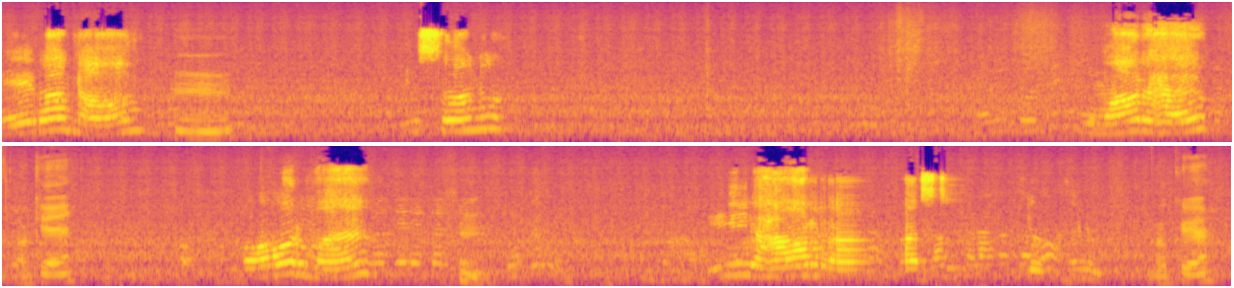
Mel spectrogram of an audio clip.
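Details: Stuttering in a man in a stammering practice group, with long pauses and blocks; body freezes and breath stops while speaking.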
